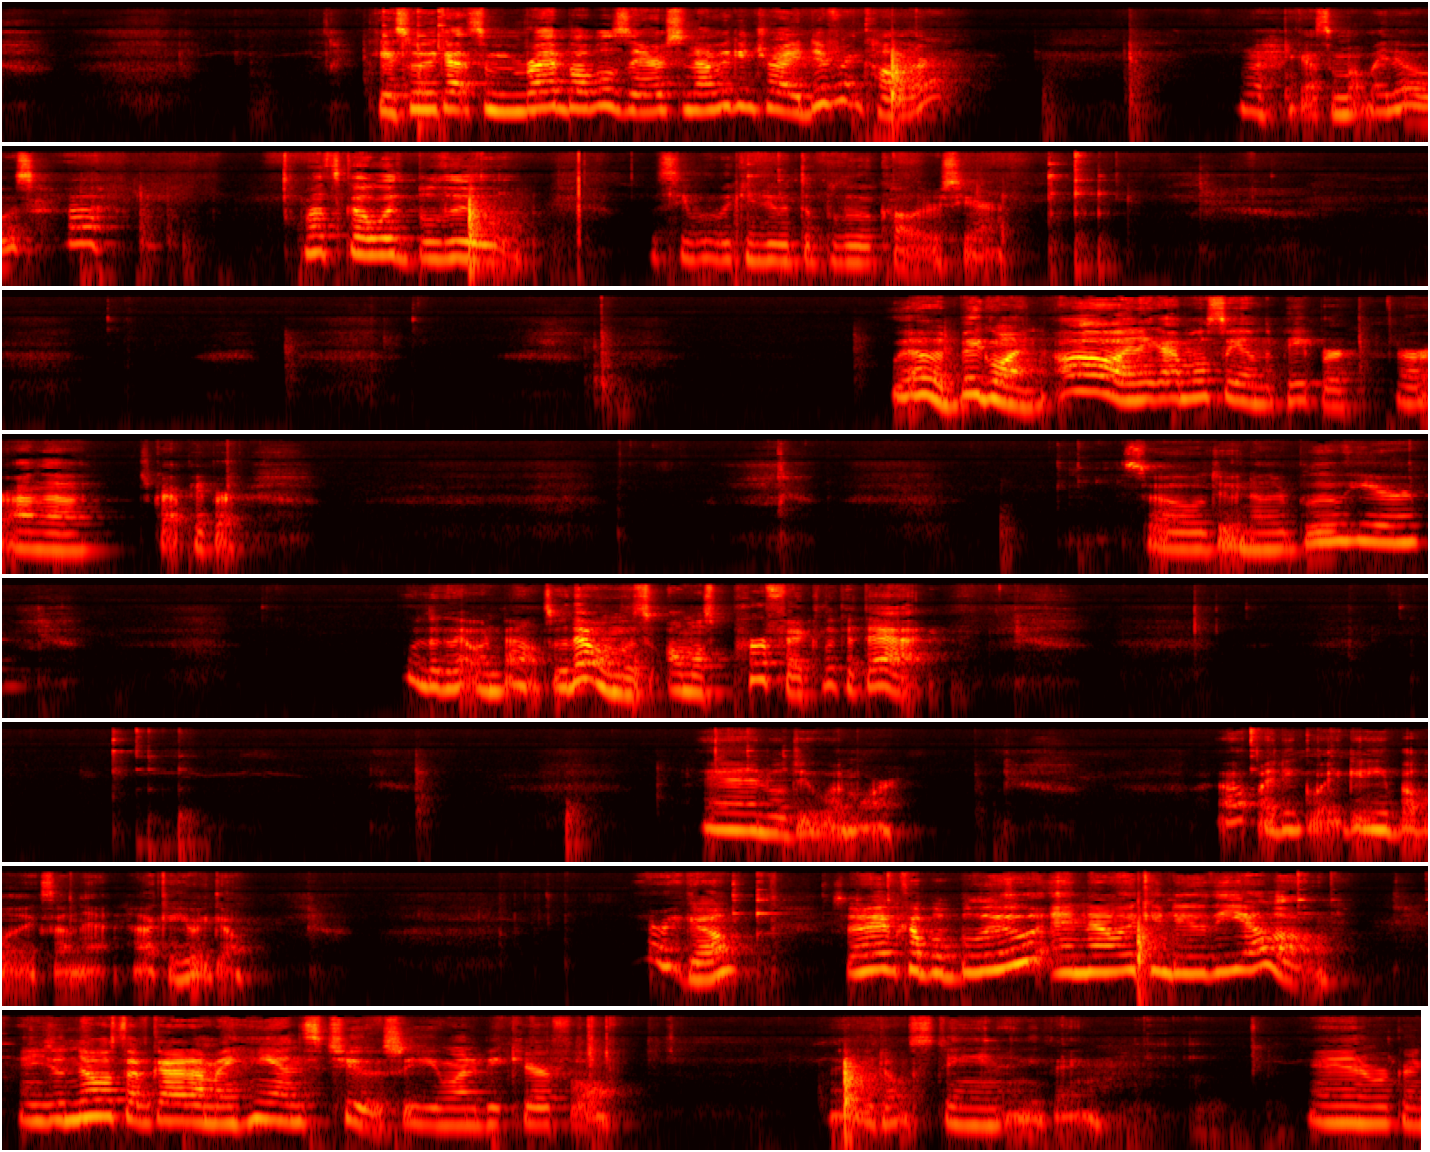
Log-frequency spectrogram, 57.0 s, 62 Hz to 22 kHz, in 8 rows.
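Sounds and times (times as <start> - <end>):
bubble wand clinking on glass bowl: 46.3 - 46.8.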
